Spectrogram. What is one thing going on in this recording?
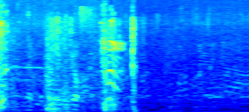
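Hands grab and scrape onto a ledge.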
